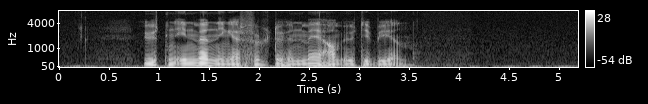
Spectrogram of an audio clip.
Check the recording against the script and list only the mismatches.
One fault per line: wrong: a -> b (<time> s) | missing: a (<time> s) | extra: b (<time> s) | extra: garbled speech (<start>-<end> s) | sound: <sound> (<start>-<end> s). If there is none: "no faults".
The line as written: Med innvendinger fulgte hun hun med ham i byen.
wrong: Med -> Uten (0.8 s)
missing: hun (2.5 s)
extra: ut (2.8 s)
